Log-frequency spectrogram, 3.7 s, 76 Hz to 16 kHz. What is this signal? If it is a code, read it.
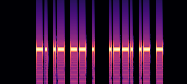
Morse code, heard as a keyed tone, about 28 wpm, 700 Hz. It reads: NAME PAT
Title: Practice QSO - Exchange 1 - Beginning - 28wpm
